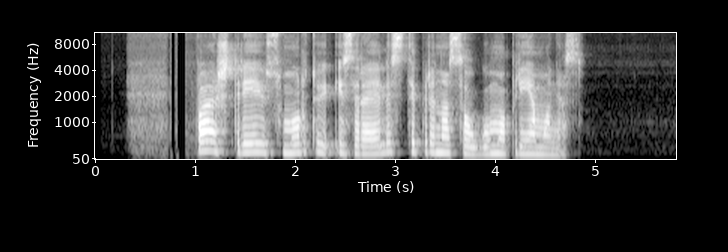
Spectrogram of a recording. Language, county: Lithuanian, Tauragė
